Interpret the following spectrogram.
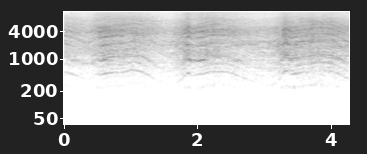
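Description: Handheld electric drill running a spiral mixing paddle through a bucket of thick, crystallising honey, its motor pitch wavering up and down as it is worked through the honey.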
